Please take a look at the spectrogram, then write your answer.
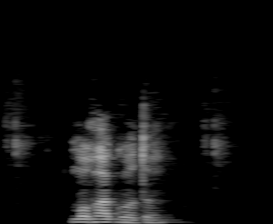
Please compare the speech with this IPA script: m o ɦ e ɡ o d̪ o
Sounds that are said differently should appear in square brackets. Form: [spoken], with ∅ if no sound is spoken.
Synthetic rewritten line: m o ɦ [a] ɡ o d̪ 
